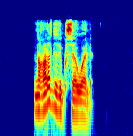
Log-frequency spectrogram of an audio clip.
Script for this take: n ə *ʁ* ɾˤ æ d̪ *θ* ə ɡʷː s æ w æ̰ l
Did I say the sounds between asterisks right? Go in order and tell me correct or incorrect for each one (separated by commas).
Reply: correct, incorrect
